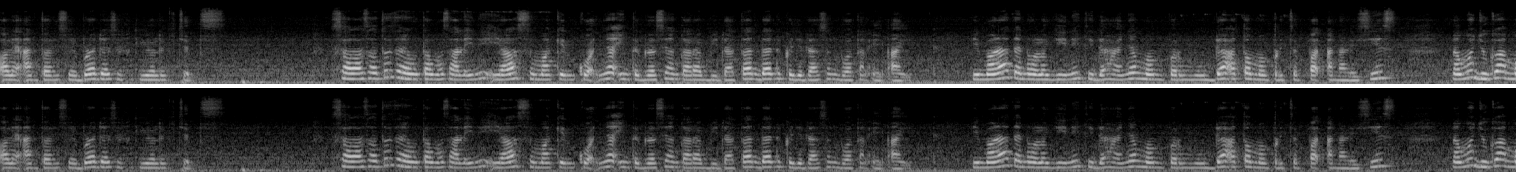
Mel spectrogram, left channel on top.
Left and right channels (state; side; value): quieter; right; 5.5 dB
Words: Anthony Sebra dan Sergio Lifshitz. Salah satu tren utama saat ini ialah semakin kuatnya integrasi antara Big Data dan kecerdasan buatan AI, di mana teknologi ini tidak hanya mempermudah atau mempercepat analisis, namun juga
